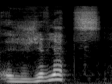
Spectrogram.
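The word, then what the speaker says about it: Żywiec: Just kidding, I know how to pronounce this one. This one is Zhivets.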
